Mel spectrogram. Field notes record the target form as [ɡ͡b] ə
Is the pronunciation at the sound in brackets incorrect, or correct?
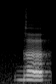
incorrect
